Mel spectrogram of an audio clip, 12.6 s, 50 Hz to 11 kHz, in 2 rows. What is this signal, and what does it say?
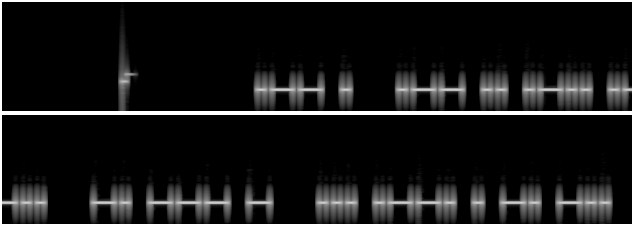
Morse code, heard as a keyed tone, about 17 wpm, 700 Hz. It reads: WE WILL NOT SPEND
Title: Sentences from Top 1000 Words - Review Part 5 - 17wpm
